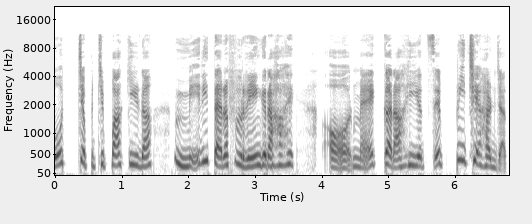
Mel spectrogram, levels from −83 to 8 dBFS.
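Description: From start to finish there's nothing above about 11.2 kHz, so the top end just stops, and the speech has a watery, swirly edge that's plainly audible. The s sounds chirp and consonant onsets smear. That pattern is most likely MP3 compression: starved of bits, the encoder chops the treble at a fixed point and drops quieter frequency lines that flicker in and out between frames, which fits a low bitrate around 48 kbps.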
